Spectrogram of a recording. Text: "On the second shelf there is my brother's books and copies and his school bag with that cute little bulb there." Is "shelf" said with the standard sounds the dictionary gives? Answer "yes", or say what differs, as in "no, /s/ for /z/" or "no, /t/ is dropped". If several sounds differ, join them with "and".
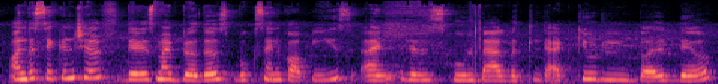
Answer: yes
